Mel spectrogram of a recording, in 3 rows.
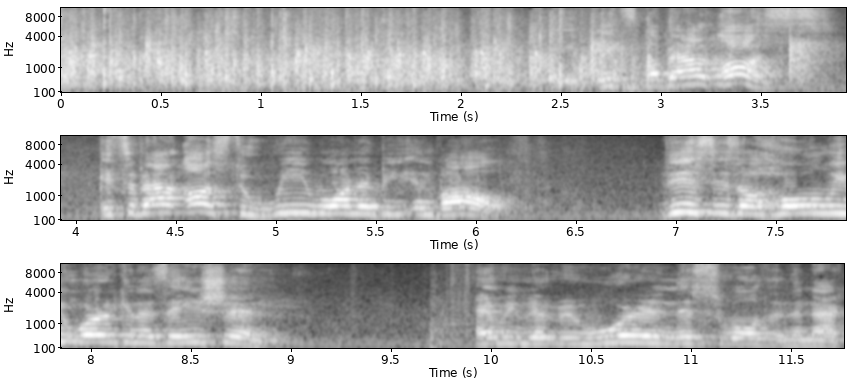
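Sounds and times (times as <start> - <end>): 
audience at a Jewish community gathering applauding: 0.0 - 3.9
speech: 3.1 - 6.3, 6.9 - 9.0, 9.9 - 11.7.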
